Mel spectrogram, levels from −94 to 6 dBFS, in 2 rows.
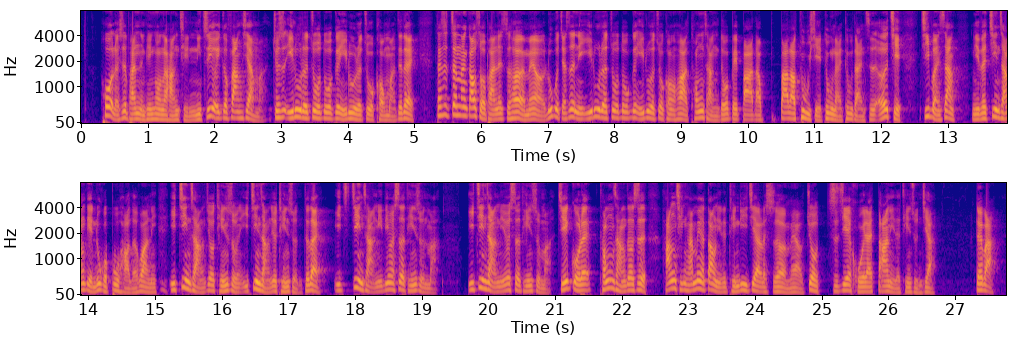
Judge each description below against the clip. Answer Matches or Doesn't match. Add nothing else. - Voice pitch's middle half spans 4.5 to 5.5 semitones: Matches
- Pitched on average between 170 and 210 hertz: Doesn't match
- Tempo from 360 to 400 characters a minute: Matches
